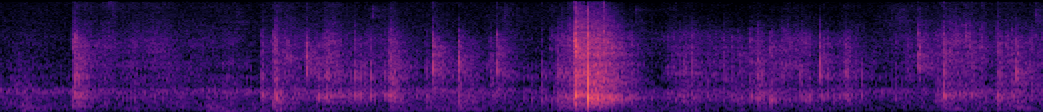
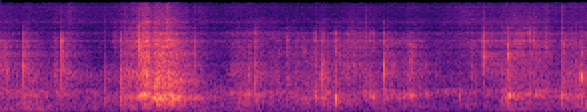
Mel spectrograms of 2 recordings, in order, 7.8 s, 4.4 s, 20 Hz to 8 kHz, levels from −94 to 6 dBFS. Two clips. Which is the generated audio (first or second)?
second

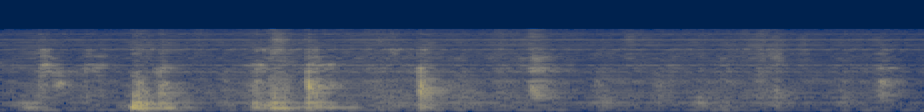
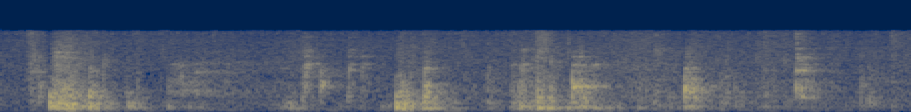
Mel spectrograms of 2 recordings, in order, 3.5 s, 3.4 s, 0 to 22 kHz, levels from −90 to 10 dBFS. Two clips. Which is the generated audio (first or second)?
first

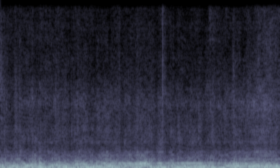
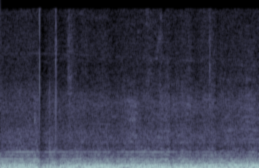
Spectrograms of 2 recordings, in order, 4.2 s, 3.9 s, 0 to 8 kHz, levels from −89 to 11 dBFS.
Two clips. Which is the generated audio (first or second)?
first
